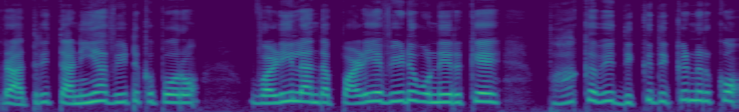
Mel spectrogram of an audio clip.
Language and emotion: Tamil, fearful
